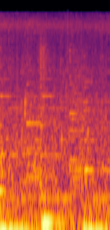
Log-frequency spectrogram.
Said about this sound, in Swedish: Och här kokar ju vatten.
